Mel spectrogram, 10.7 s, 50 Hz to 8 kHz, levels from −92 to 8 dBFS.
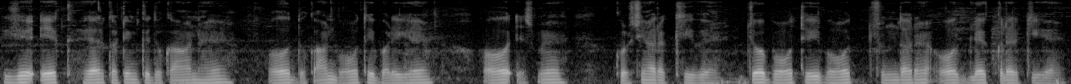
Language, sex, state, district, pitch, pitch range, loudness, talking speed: Hindi, male, Uttar Pradesh, Jyotiba Phule Nagar, 105 Hz, 95-110 Hz, -30 LUFS, 170 wpm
